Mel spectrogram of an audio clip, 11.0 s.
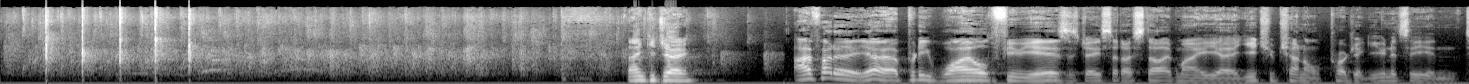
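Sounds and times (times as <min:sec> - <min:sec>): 
sharp hand claps of an audience welcoming a speaker at a desert event: 0:00.0 - 0:05.9
speech: 0:04.7 - 0:05.3, 0:06.0 - 0:11.0.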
